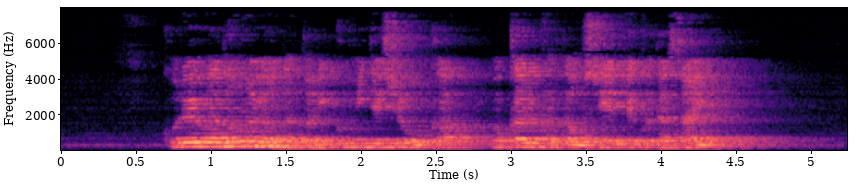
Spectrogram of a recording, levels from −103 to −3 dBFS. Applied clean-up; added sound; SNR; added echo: none; none; none; reverberation time 1.1 s.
